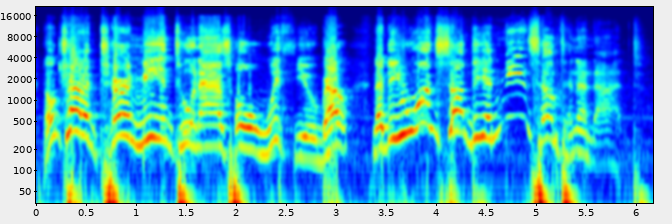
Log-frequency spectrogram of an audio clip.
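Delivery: loud, rising mock outburst; hammed-up fed-up demand; exasperated retort. Acts out irritated inner retort, laughing.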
